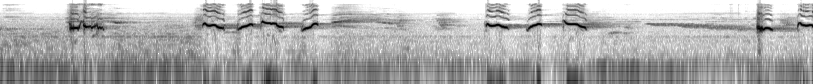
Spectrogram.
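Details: Oriental magpie-robin morning song made of short, crisp whistled notes with a wavy twist, delivered in small clusters of two to four with brief gaps between.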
